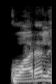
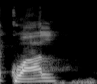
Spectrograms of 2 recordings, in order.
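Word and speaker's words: quarrel: जैसे इसे पढ़ना एक बार, क्वारल है या क्वाल? क्वाल। जो रे बोल रहे हो ना उसकी जगह ए बोलना स्टार्ट कर दो, अपने आप सही हो जाएगा उच्चारण।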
